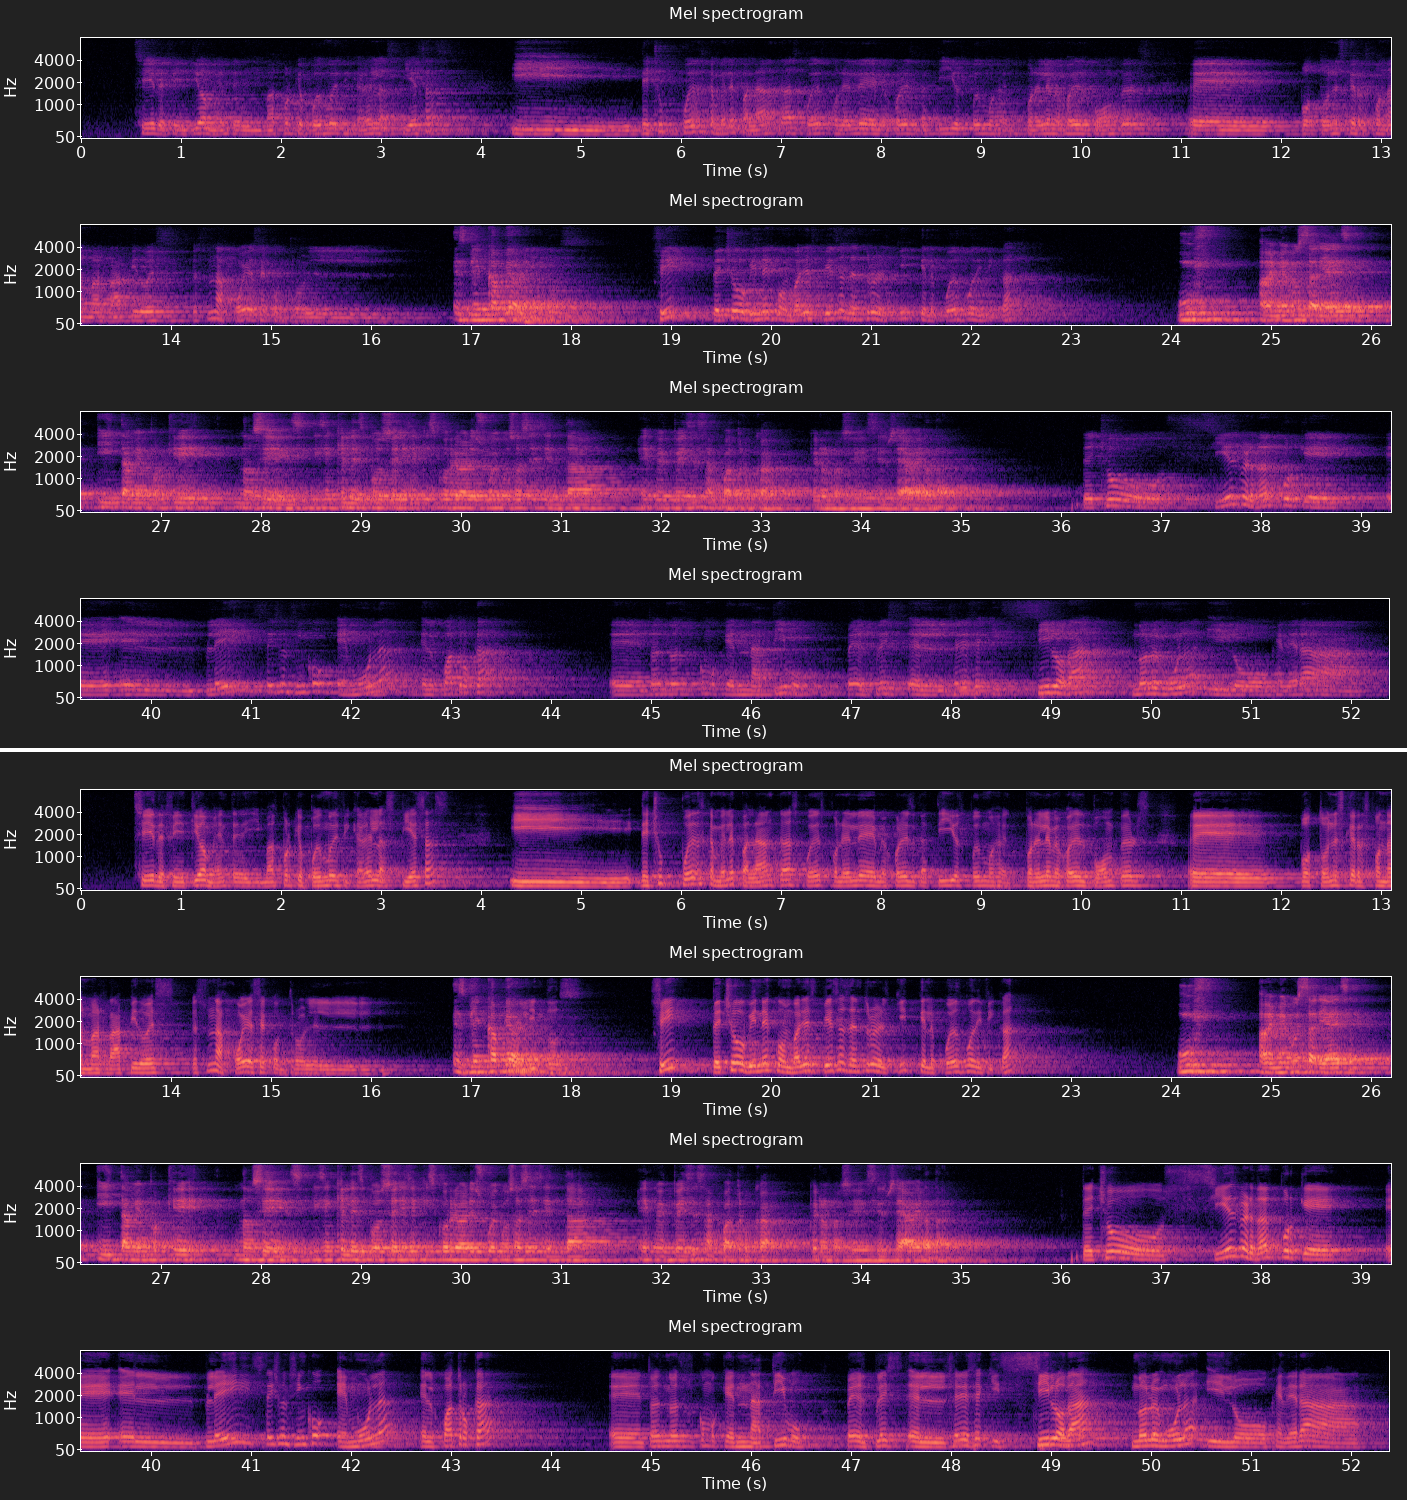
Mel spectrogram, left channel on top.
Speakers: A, on the right; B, on the right.
A: Sí, definitivamente, y más porque puedes modificarle las piezas y de hecho puedes cambiarle palancas, puedes ponerle mejores gatillos, puedes moje- ponerle mejores bumpers, eh, botones que respondan más rápido. Es, es una joya ese control, el,
B: Es bien cambiable.
A: el Elite Sí, de hecho viene con varias piezas dentro del kit que le puedes modificar.
B: Uf, a mí me gustaría ese y también porque, eh, no sé, si- dicen que el Xbox Series X corre varios juegos a 60 FPS a 4K, pero no sé si sea verdad.
A: De hecho, sí es verdad porque eh, el PlayStation 5 emula el cuatro k Eh, entonces no es como que nativo. Pero el Play- el Series X sí lo da, no lo emula y lo genera a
